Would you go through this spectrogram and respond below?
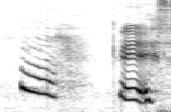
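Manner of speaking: talking through a yawn. Recalling being tired after a long trip, yawning while talking. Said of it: "I'm gonna yawn".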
